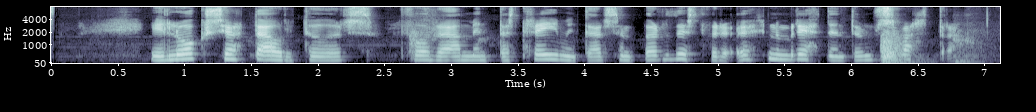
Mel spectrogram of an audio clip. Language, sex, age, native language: Icelandic, female, 30-39, Icelandic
